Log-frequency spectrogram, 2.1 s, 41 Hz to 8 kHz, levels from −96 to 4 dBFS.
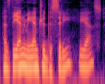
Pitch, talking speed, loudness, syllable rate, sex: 115 Hz, 225 wpm, -19 LUFS, 7.3 syllables/s, male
